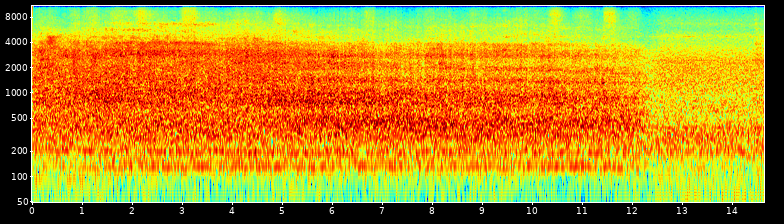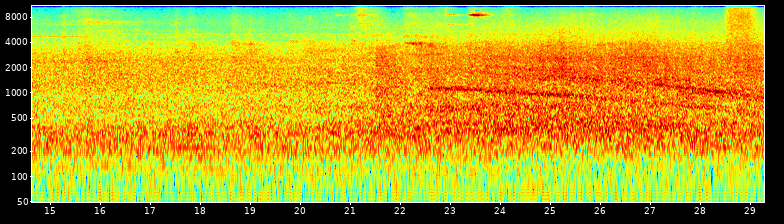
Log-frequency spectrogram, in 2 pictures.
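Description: Steady loud rumble of subway trains running through an underground station. Near the end a stainless-steel subway train pulls in on the near track, its motor whine falling in pitch as it brakes.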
